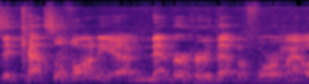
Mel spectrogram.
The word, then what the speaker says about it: Castlevania: That's how you pronounce it, Castlevania. People get that wrong a lot.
